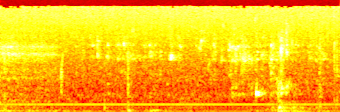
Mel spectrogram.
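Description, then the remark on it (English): Freshly opened beer, a New England IPA, is poured into a glass: quiet, starting with a few soft drips and clicks, then a short burst of louder splashing near the end, with no one talking. “We'll go with that size pour this time.”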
